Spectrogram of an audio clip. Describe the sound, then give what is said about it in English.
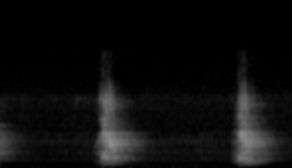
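A dog named Kobo barks twice, about a second and a half apart, each bark sharp and fairly loud against a faint low hum and no talking. “I told you to watch the dog.”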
